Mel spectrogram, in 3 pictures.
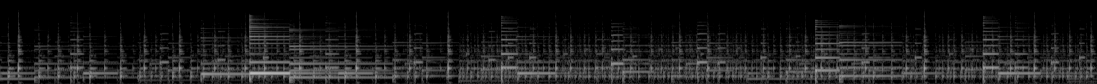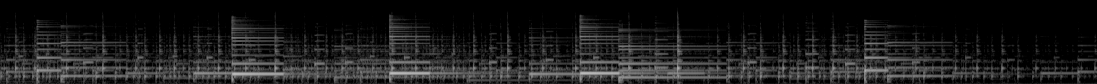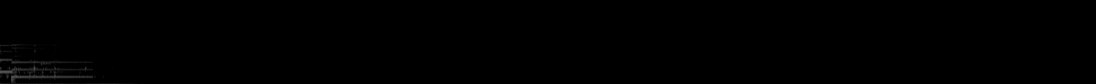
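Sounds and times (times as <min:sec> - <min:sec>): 
guitar playing: 0:00.0 - 0:22.8.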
